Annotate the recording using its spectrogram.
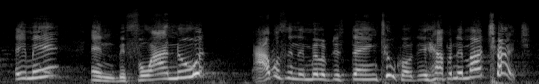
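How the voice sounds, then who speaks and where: Over noticeable background noise, a man speaks very fast in an extremely high pitch, animated in tone and with very wide pitch swings. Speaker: pastor. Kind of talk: sermon. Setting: church with congregation. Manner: animated, call-and-response preaching; emphatic, exhorting the congregation.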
